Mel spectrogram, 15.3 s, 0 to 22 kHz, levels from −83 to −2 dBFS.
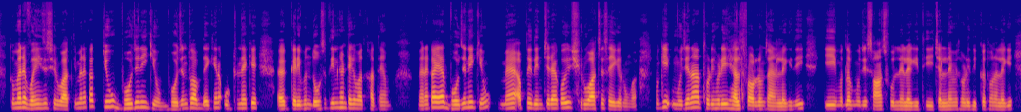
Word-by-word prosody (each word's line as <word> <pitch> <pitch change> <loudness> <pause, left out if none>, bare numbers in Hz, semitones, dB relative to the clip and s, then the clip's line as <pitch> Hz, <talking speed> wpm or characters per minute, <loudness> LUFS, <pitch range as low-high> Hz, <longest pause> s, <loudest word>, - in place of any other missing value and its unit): तो 160 - -6
मैंने 170 +1 +6
वहीं 145 -1 +1
से 160 - -4
शुरुआत 135 -6 +1
की। - - -10
मैंने 165 +2 -2
कहा 215 - +3
क्यों 200 +2 0
भोजन 155 +5 +1
ही 185 - -1
क्यों? 135 -8 -5
भोजन 125 +6 -2
तो 165 - +4
आप 150 - 0
देखें 130 +4 -1
ना, 175 - -2
उठने 150 +3 -3
के 170 - +3 0.3
क़रीबन 135 +2 +3
अ, - - -9
2 130 -1 +2
से 155 - -12
3 165 0 -2
घंटे 175 -2 0
के 150 - +1
बाद 145 -1 +1
खाते 125 -1 -5
हैं 125 - -6
हम। 120 - -20 0.4
मैंने 130 +2 -1
कहा, 180 +3 +7
"यार, 185 +1 +8
भोजन 140 +4 0
ही 185 - +3
क्यों? 175 +1 -4 0.2
मैं 155 +3 +4
अपने 165 - +1
दिनचर्या 150 +1 +1
को 165 - +1
ही 180 - 0
शुरुआत 140 -2 +3
से 155 - -6
सही 125 -4 +1
करूँगा।" 110 -3 -6
क्योंकि 155 - -5
मुझे 140 +3 -1
ना 180 +2 +5
थोड़ी-थोड़ी 150 0 +1
हेल्थ 130 -1 +4
प्रॉब्लम्स 125 -2 +1
आने 115 -2 +1
लगी 110 +2 -2
थीं 140 +5 -3
कि 130 -3 -3
मतलब 130 0 -1
मुझे 130 0 -5
साँस 120 -1 +1
फूलने 120 -1 -3
लगी 115 0 +1
थी, 115 +1 -6
चलने 115 +1 +1
में 120 - -5
थोड़ी 120 0 -2
दिक़्क़त 120 +2 -5
होने 120 -1 -4
लगी। 120 +3 -3
140 Hz, 260 wpm, -24 LUFS, 125-155 Hz, 0.4 s, यार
